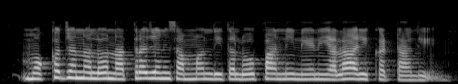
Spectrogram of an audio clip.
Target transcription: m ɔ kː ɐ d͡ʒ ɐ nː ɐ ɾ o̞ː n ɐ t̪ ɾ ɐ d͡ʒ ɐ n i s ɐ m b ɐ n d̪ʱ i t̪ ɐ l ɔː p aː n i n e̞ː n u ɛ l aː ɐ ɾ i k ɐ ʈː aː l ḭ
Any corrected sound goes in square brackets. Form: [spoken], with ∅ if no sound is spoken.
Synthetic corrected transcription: m ɔ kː ɐ d͡ʒ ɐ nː ɐ [l] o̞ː n ɐ t̪ ɾ ɐ d͡ʒ ɐ n i s ɐ m b ɐ n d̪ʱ i t̪ ɐ l ɔː p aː [nː] i n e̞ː n u ɛ l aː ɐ ɾ i k ɐ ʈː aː l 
